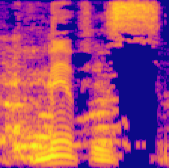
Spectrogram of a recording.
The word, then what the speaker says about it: Memphis: Everybody from the city say it a different way, but you know, it's Memphis. Memphis. Memphis. Yeah, like Memphis. So you do pronounce the M. Yeah, Mem.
